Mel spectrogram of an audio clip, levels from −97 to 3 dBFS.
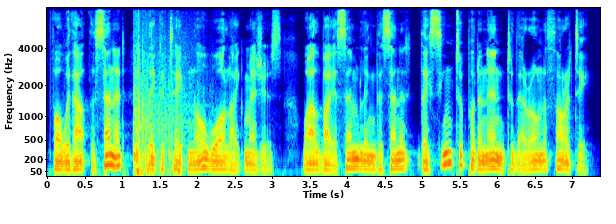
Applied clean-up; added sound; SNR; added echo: none; Fireworks; 7 dB; none.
